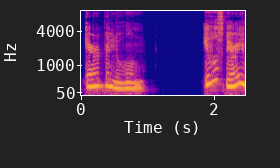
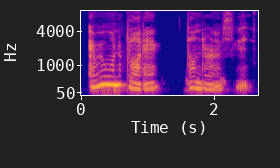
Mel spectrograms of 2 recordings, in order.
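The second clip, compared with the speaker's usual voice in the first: plain reading voice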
